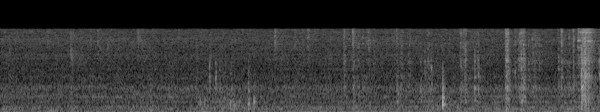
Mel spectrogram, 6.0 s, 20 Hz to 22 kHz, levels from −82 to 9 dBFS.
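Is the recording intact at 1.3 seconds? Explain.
No, at 1.3 seconds, as everywhere in the clip, there's a grainy, breathy edge with nothing above 7.7 kHz, likely Bluetooth LC3 compression at a low bitrate, around 32 kbps, noise-filling the missing highs.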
